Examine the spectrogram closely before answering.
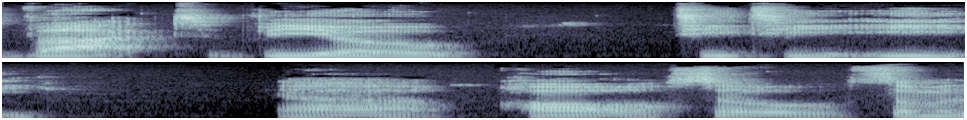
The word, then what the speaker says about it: Votte: It's not Vote. A lot of people mispronounce the name, so this is the correct way. It's Votte, VOTTE Hall.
